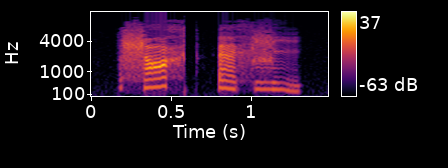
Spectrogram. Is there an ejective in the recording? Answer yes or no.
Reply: yes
